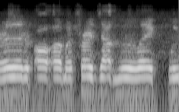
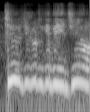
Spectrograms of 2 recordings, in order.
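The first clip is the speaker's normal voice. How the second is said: higher, quick protest; alarmed warning; 6 semitones higher, 4 dB louder, faster than usual. Retold or imitated. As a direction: blurt it out fast and pitched up. Retold alarmed warning to friend.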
